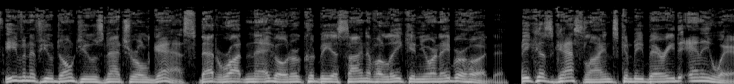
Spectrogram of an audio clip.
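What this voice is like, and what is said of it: Deep narrator voice. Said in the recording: “deep voice narrator”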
